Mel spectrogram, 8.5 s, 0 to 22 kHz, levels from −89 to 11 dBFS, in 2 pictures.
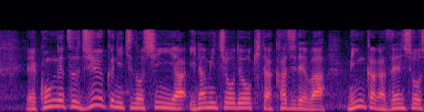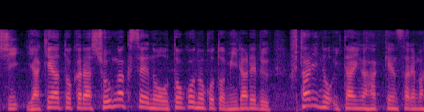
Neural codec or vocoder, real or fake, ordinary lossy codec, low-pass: none; real; none; 7.2 kHz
